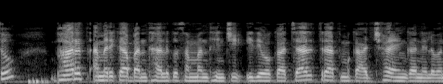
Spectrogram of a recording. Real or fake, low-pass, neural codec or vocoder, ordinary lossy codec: real; 7.2 kHz; none; AAC, 48 kbps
